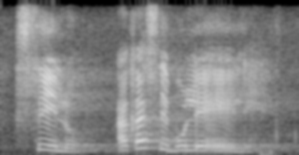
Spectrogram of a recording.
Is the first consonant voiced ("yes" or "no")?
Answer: no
